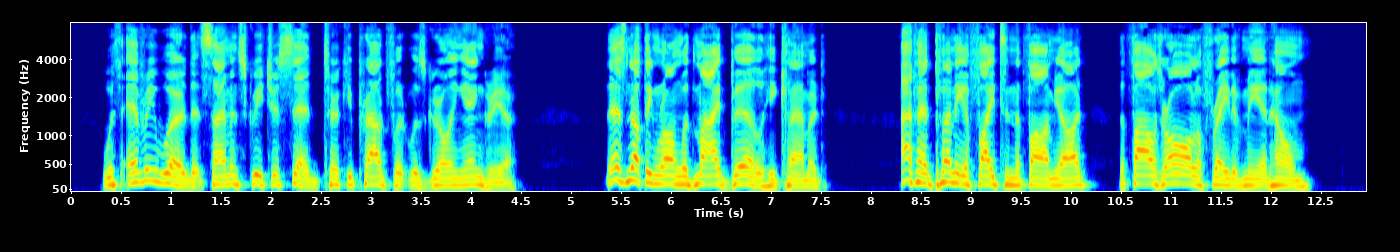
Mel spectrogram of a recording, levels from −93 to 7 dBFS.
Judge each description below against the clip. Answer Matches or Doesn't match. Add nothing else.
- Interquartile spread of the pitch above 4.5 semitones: Doesn't match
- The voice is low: Matches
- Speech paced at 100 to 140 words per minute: Doesn't match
